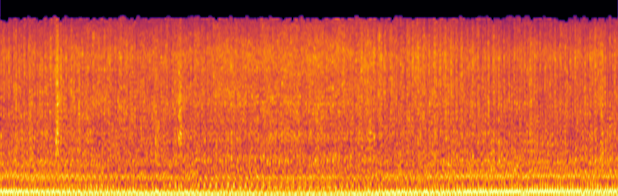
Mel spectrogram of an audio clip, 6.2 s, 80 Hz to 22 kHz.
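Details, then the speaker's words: 383 stroker V8 with 1.6:1 roller rockers on an engine stand, open headers, water-only cooling at 210°, after 2000–2200 rpm break-in. Uneven loping, sputtering idle with all 8 cylinders hitting; some valves suspected too tight and sticking open. "Just ain't idling good. Another thing, I'm gonna wait till I get her in the truck to set the idle."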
